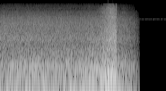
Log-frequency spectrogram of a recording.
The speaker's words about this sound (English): Where did that storm come from? Where indeed?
